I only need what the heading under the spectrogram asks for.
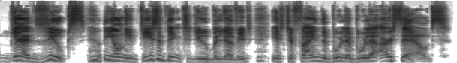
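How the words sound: It is read in a cartoonish character voice. The speaker calls it wrong. "Must you read him in that voice? I know that's what he sounded like in the cartoon"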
